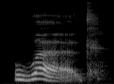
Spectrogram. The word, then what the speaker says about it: work: And work, то есть именно звук шва, долгий. Work, w, да, вот этот вот нейтральный, удлиненный, так сказать.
